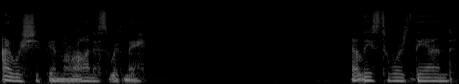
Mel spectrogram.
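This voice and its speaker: An actress playing a determined woman investigator with a seer's intuition in a video game, speaking in a measured, intent way that is at times hushed. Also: deep voice, level tone, creaky, a little hiss or hum. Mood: wistful. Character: determined woman seer investigator, probing and reflective. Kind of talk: video game acting, introspective monologue.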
